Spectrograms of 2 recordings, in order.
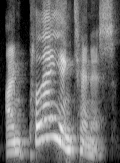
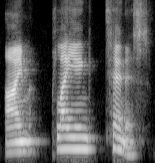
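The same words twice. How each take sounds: First: The verb is said louder than the rest. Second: No word stands out; the delivery is flat. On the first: "I'm shifting the focus on the verb play" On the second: "This sentence has no stress"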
